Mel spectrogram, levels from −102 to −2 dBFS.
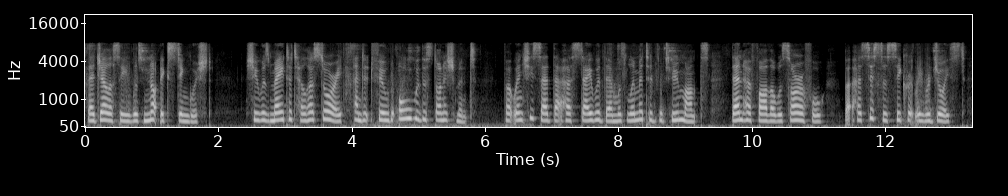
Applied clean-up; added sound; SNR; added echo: neural separator model SepFormer DNS4.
